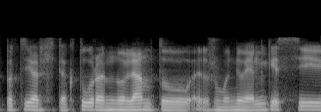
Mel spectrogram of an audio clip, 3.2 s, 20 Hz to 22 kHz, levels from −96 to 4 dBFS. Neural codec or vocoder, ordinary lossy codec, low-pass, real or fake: autoencoder, 48 kHz, 32 numbers a frame, DAC-VAE, trained on Japanese speech; MP3, 48 kbps; 5.4 kHz; fake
